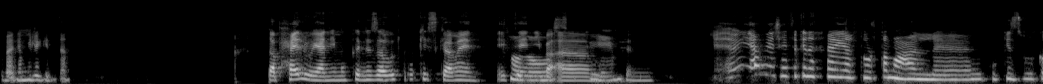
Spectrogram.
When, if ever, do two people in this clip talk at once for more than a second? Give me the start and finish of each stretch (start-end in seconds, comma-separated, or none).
5.1-6.3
